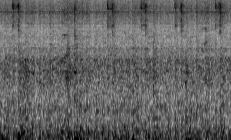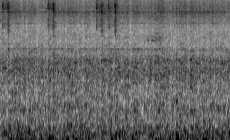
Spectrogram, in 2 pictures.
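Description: Blocks are placed one after another with short, soft clicks.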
